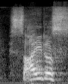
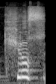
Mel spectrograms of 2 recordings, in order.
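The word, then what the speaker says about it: Cyrus: 근데이 나라의 초대왕이 바레스입니다.이 나라의 초대왕이 고레스 즉 일반 역사로 말하면 키로스 이세 영어식 발음으로는 사이러스 이렇게 말하죠. 사이러스 혹은 키로스 이세 이렇게 말합니다.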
